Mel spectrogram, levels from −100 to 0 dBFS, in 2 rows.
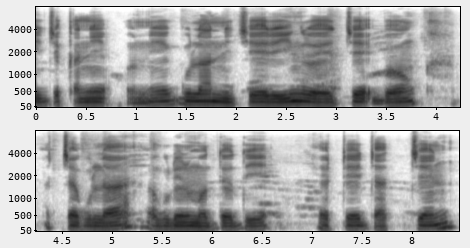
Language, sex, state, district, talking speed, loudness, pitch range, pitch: Bengali, male, Assam, Hailakandi, 85 wpm, -17 LUFS, 95-100 Hz, 95 Hz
